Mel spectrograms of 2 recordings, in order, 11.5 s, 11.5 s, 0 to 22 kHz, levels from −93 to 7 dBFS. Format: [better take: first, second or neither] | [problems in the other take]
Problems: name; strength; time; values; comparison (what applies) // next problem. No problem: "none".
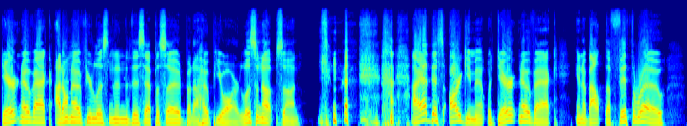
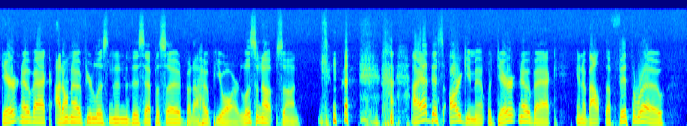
first | hiss; faint; throughout; 20 dB below the speech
